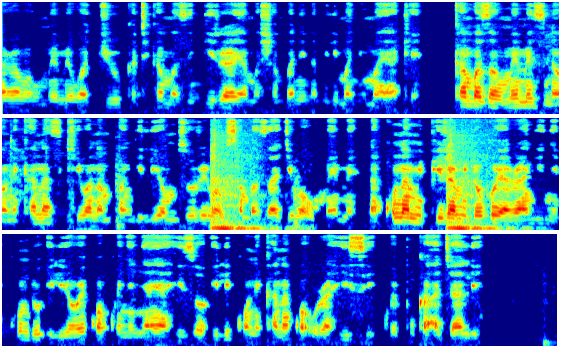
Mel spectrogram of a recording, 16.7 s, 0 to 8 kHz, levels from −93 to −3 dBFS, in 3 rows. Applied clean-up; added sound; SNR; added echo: classical method spectral subtraction.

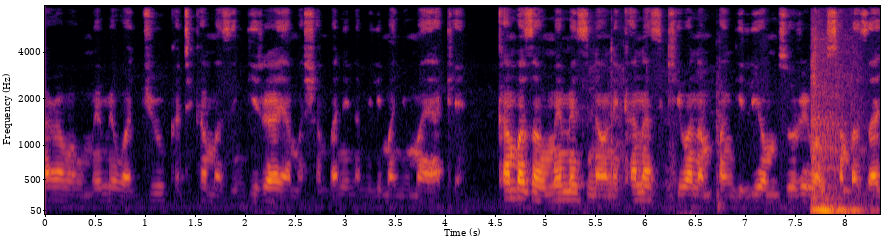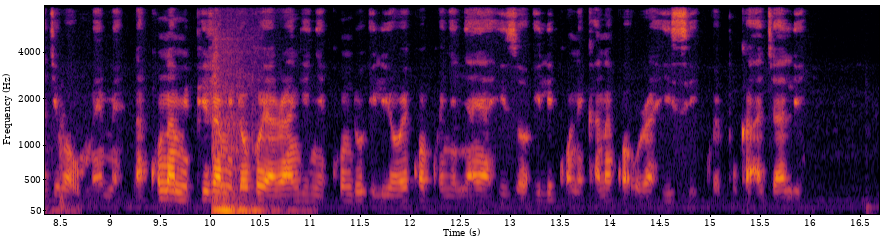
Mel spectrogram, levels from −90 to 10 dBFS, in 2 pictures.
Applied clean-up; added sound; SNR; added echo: none; Engine / Car; 0 dB; none.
